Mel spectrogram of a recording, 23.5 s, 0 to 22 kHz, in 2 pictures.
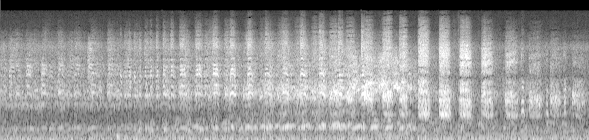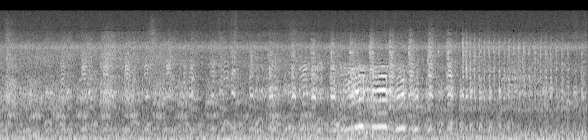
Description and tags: Hornbill flyby
A recording of a black and white casqued hornbill as it flew overhead. This was taken around 6.30am in the gardens of a holiday resort on the shore of the island of Bugala, Uganda. Nice surround sound quality. Recorded on Zoom H2
bird, bugala, hornbill, kalangala, nature, uganda, wildlife, zoomh2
